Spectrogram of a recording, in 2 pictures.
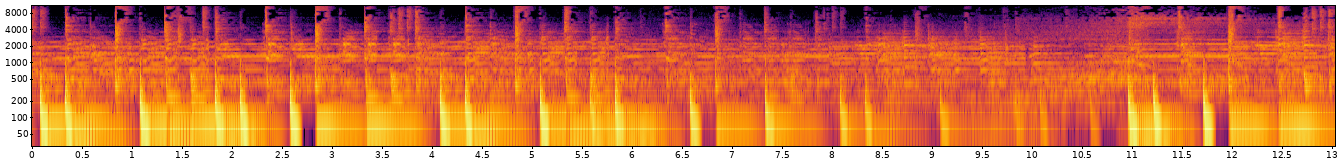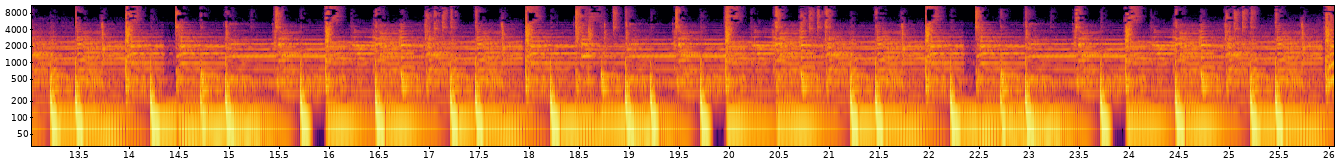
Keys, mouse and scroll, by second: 1.5 click, 2.3-3.2 scroll down 1, 4.0 scroll up 1, 5.5 click, 8.0 1, 9.4 Return, 10.4-10.8 scroll down 1, 11.0 shift+middle click, 11.0 shift+middle click, 11.6-11.9 scroll up 1, 12.5 click, 13.7-14.2 typing, 14.8 Return, 15.9-16.9 scroll down 1, 17.2 shift+middle click, 17.8-19.3 scroll up 1, 20.2 ctrl+shift+m, 21.9 click.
